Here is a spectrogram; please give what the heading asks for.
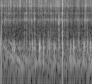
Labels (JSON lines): {"label": "biophony, cascading saw", "recorder": "HydroMoth"}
